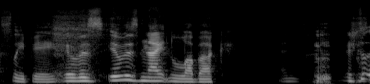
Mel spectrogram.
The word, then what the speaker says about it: Lubbock: Why do you say Lubbock like that? Lubbock. I love the way that you treat each bee separately. It's Lubbock.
